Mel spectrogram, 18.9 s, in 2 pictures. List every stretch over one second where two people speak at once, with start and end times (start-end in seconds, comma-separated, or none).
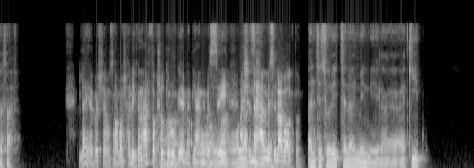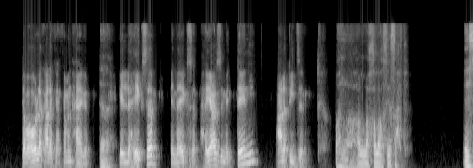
3.1-5.5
